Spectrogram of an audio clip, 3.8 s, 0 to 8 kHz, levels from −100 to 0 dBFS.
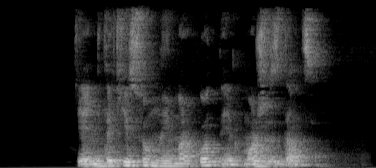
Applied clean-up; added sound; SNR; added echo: none; none; none; reverberation time 0.6 s.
